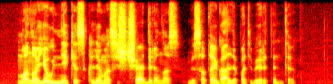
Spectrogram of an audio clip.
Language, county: Lithuanian, Vilnius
